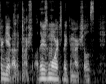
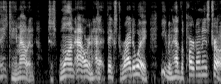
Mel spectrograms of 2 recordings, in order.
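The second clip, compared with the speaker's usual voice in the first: loud, high, dim-witted country-bumpkin voice; 8 semitones higher, 5 dB louder than usual. Retelling a call to an appliance store about a repair: stupid rural voice. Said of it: "that's my stupid voice".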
